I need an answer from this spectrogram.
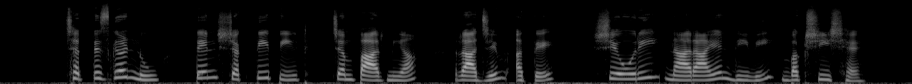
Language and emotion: Punjabi, neutral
